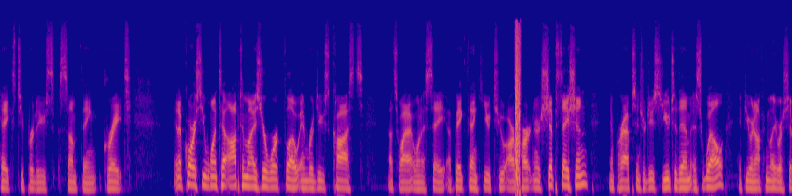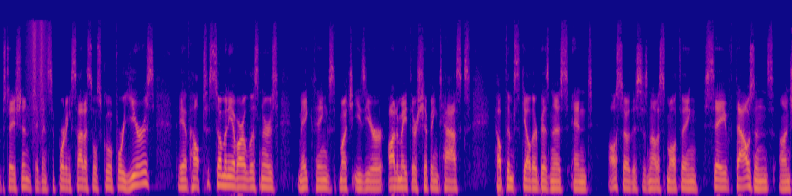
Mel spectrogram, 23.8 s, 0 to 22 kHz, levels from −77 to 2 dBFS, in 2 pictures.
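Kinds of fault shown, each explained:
Wireless microphone noise hit: the radio link from an analogue FM microphone transmitter weakens when reflected signal paths cancel the direct one, and the receiver's own noise rises into the demodulated audio as a swish of static. It happens twice in this speech. A brief burst of about 0.12 s comes at 7.70 s, just after "thank you to our". A longer one of about 0.41 s runs from 12.22 s, right after "are not familiar with".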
